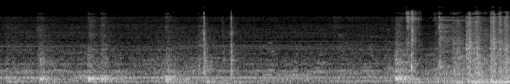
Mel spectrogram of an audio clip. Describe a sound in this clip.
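Metal parts click and clatter as they are fitted into a machine.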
